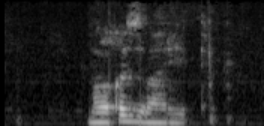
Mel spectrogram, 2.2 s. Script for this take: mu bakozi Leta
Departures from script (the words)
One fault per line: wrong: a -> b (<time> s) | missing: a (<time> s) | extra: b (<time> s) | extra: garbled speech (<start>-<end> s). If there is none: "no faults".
extra: ba (1.2 s)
